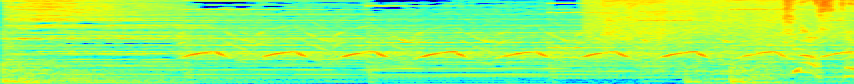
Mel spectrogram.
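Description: Cartoon emergency siren, a quick rising-and-falling wail repeating about three times a second, starting about a second in over a music track. A hiss joins in near the end.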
